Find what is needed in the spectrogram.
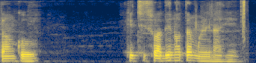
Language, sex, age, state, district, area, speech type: Odia, male, 18-30, Odisha, Rayagada, rural, spontaneous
